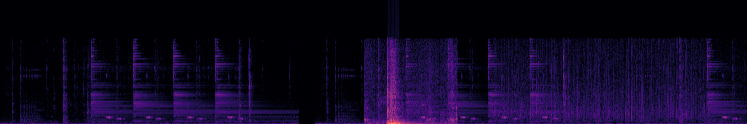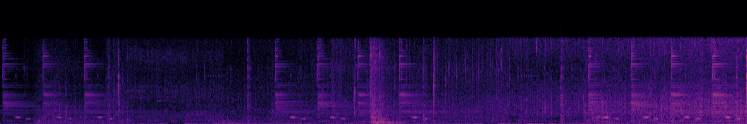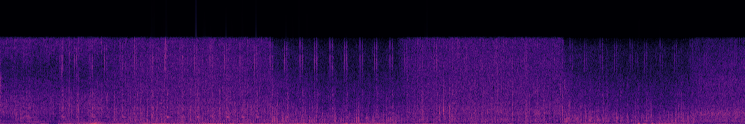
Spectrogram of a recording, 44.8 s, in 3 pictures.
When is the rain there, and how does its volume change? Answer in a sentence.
You can hear the rain from 9.8 to 44.7 s, getting louder.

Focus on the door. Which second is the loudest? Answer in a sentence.
The volume of the door peaks at 8 seconds.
